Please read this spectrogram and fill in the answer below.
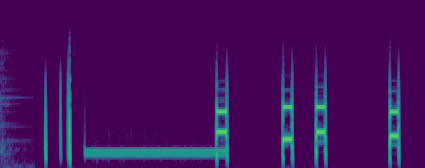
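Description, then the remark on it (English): Telephone tones while calling up a voicemail message: a few quick clicks, a steady humming dial tone for about a second, then four short, loud keypad beeps at uneven intervals. No one speaks. “First up, though, here's his latest voicemail message.”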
